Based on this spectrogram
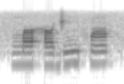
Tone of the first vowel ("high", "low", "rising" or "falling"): low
